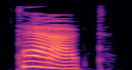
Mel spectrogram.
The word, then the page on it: tacked: British English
